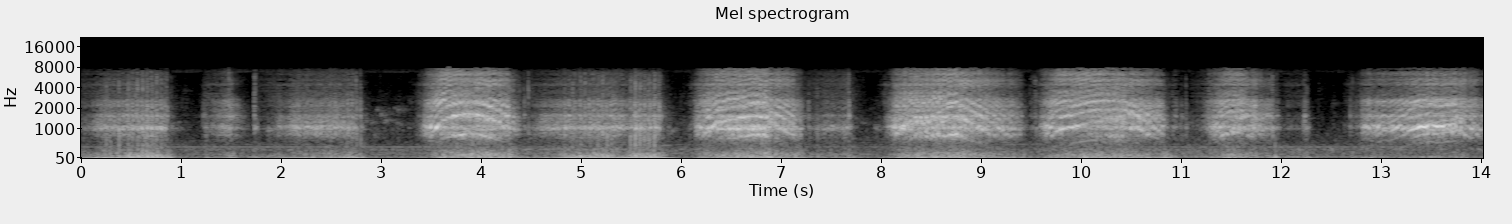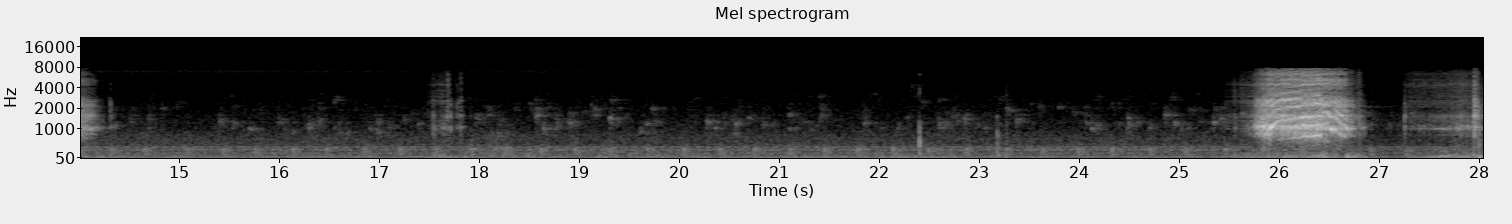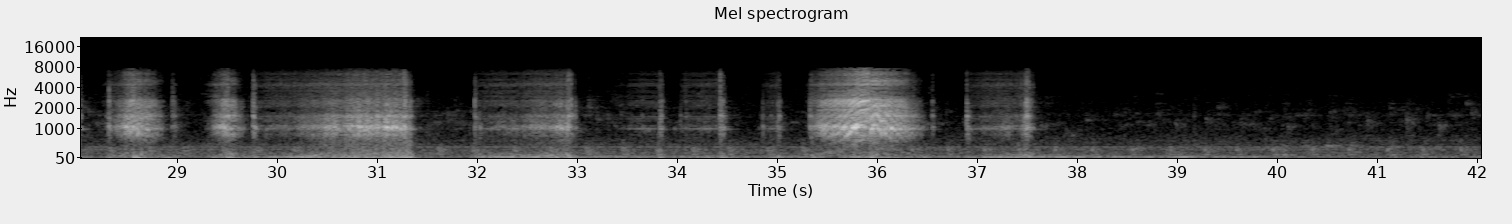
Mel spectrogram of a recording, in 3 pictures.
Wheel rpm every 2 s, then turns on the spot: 30, 50, 50, 60, 70, 60, 40, 0, 0, 0, 0, 0, 20, 40, 10, 20, 0, 20, 10, 0, 0.
4-8 26-28 30-32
